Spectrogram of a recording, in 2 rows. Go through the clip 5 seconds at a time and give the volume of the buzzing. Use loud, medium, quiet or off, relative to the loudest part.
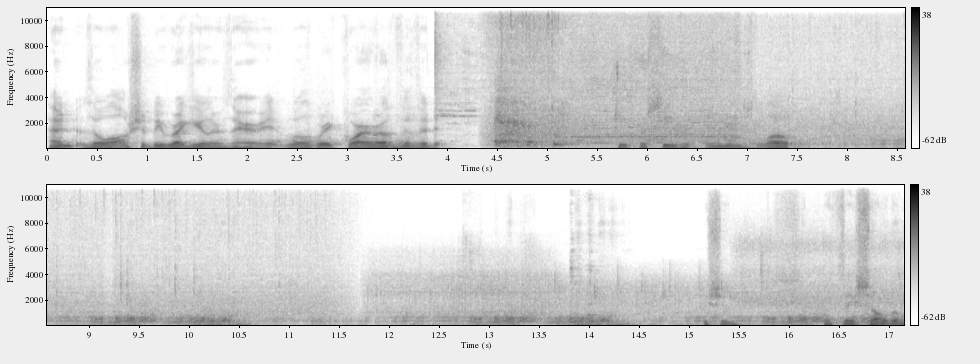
medium, loud, loud, loud.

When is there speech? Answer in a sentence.
The speech can be heard from 0.0 to 4.0 s, from 5.7 to 7.5 s and from 15.1 to 17.1 s.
